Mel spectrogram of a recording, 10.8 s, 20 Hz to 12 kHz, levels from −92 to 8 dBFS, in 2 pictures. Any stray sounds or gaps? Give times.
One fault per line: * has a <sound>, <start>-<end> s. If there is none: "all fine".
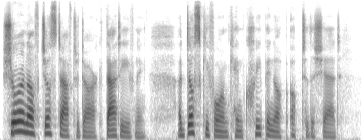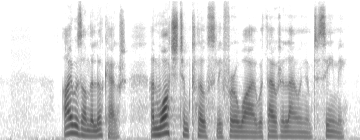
all fine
